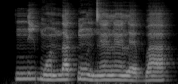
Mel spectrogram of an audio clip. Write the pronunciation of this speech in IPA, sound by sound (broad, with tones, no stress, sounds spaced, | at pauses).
n i˦ b ɔ̃˧ n a˦ k͡p ũ˦˨ d ɛ̃˧ l ɛ̃˧ l ɛ˨ b a˧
